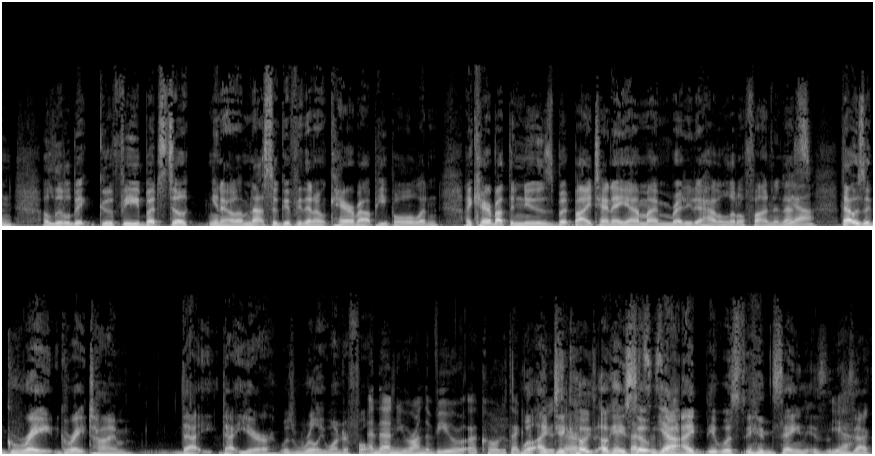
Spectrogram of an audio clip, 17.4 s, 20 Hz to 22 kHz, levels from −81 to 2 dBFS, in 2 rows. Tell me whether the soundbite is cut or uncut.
uncut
